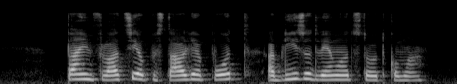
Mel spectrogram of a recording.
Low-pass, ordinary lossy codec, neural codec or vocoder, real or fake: none; none; vocoder, 24 kHz, 100 mel bands, Vocos; fake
